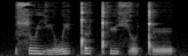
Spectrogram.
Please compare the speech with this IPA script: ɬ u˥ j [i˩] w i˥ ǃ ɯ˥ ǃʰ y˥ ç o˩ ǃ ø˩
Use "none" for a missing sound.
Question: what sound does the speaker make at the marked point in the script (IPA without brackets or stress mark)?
i˩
